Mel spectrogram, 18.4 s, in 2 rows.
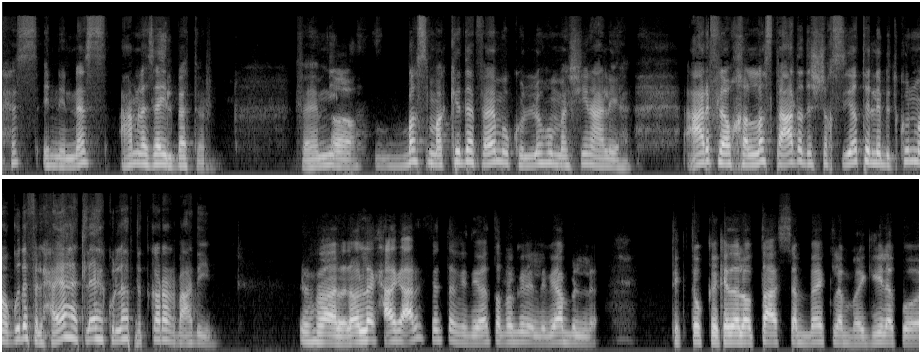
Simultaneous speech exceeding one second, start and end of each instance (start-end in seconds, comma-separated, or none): none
